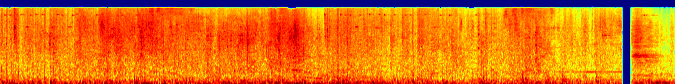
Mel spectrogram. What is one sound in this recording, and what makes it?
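A heavy cannon fires rapid, booming bursts.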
